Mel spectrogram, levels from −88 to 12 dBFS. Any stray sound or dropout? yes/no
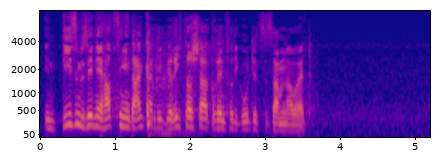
no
